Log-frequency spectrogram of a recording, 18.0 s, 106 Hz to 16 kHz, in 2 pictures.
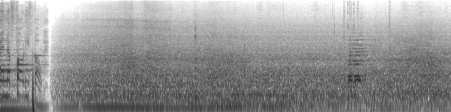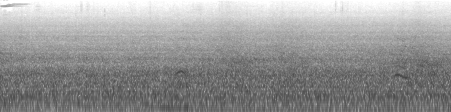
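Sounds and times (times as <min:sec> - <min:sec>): street traffic hum: 0:00.0 - 0:18.0
car horn toot: 0:06.9 - 0:07.4.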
